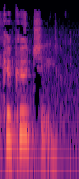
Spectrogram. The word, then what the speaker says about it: Kikuchi: Kikuchi.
